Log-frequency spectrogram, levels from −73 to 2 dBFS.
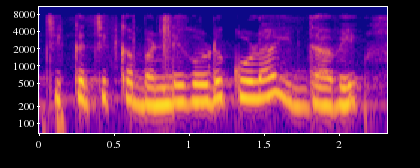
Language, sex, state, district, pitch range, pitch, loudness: Kannada, female, Karnataka, Koppal, 215-275 Hz, 250 Hz, -14 LUFS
